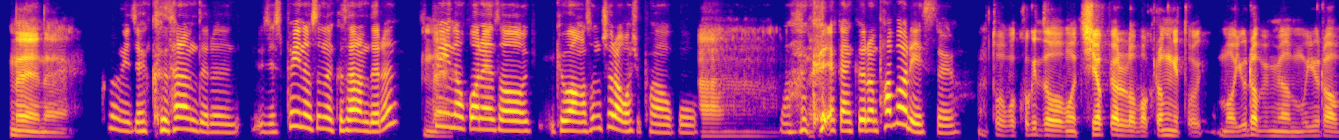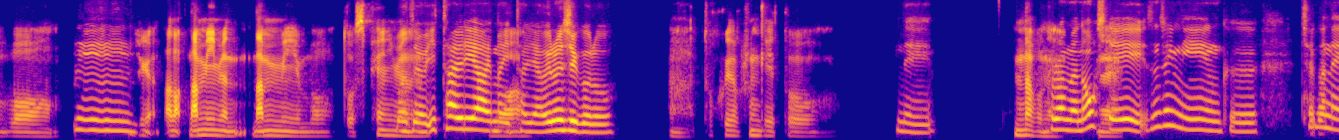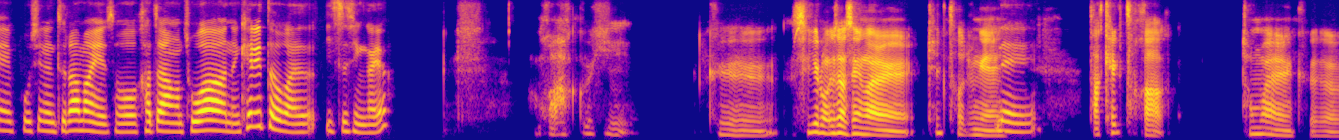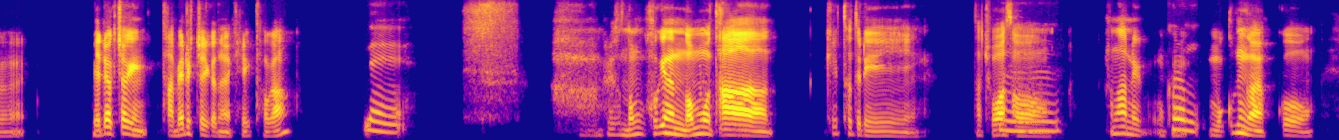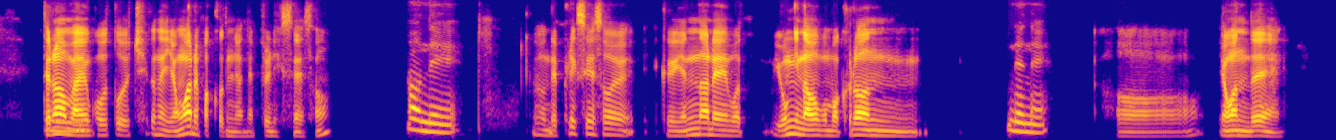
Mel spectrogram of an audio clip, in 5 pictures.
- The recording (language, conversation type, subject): Korean, unstructured, 최근에 본 영화나 드라마 중 추천하고 싶은 작품이 있나요?
- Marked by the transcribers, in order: laughing while speaking: "막 그"; other background noise; teeth sucking; tapping; teeth sucking; sigh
